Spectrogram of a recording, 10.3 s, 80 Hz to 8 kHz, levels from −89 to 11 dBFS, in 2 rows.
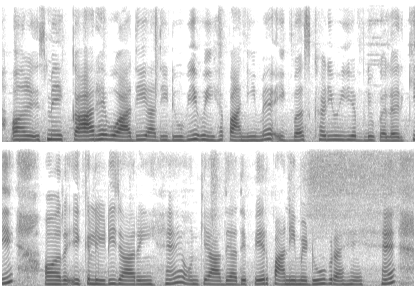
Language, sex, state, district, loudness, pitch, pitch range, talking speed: Hindi, female, Uttar Pradesh, Etah, -29 LUFS, 220 Hz, 210-235 Hz, 205 wpm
